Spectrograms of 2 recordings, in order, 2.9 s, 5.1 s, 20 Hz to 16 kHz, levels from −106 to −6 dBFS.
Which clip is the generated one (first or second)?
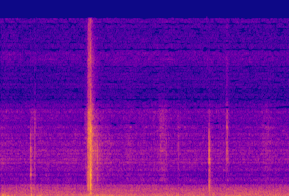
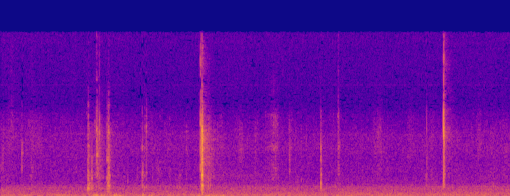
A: first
